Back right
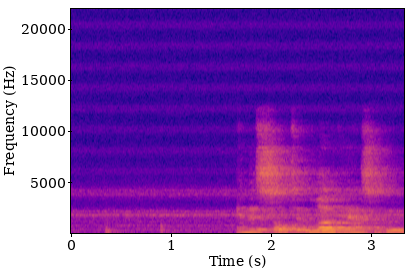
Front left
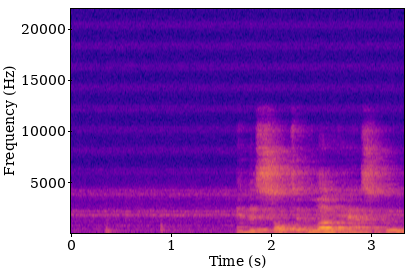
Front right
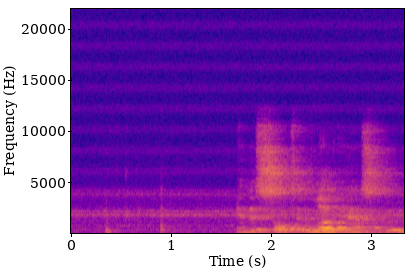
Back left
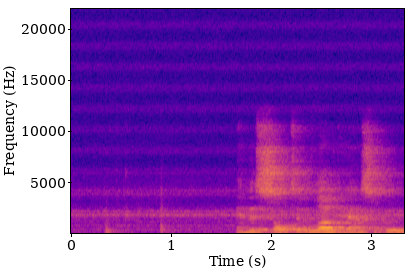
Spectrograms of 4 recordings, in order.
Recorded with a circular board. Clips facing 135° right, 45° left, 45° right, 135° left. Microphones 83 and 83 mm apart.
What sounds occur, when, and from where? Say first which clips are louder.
1.6 s a man speaking: front left 1 dB, back left 2 dB; 120° left, 0.6 m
